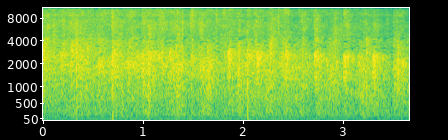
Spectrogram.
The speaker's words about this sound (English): Shall we give them a round of applause?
